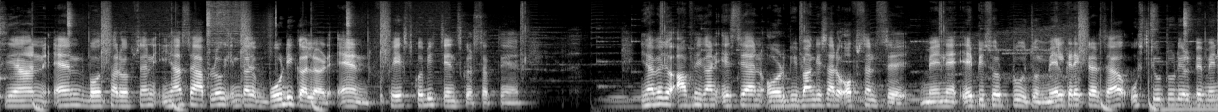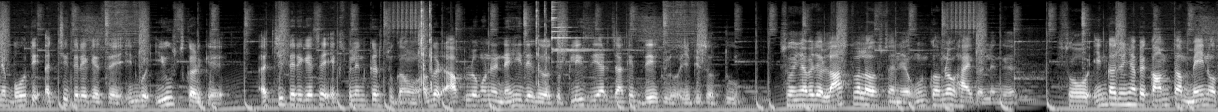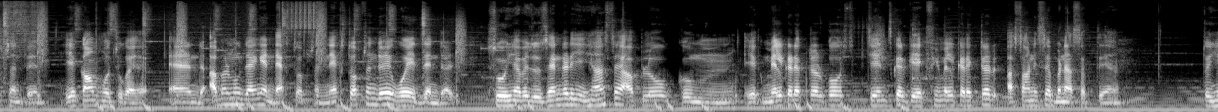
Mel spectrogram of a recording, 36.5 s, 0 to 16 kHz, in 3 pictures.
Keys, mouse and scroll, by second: 8.3 click, 21.2-36.5 drag.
